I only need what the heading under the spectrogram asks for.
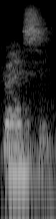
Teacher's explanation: Now, you have, first of all, there are 3 syllables here. You have fluency, and the stress is on flu.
